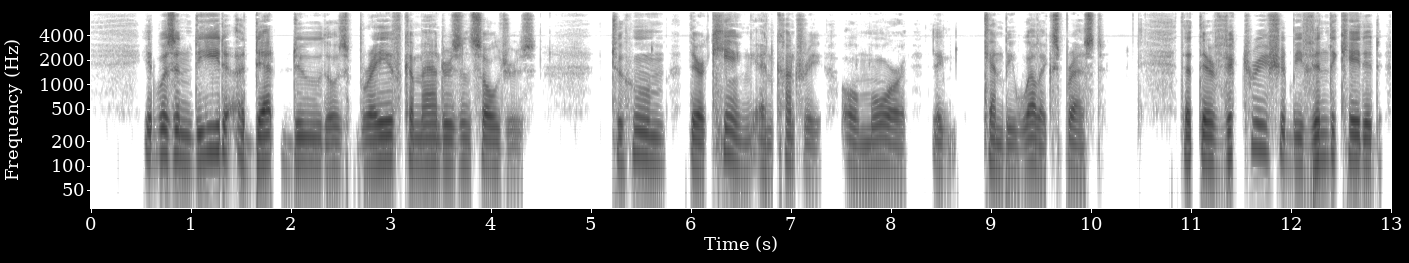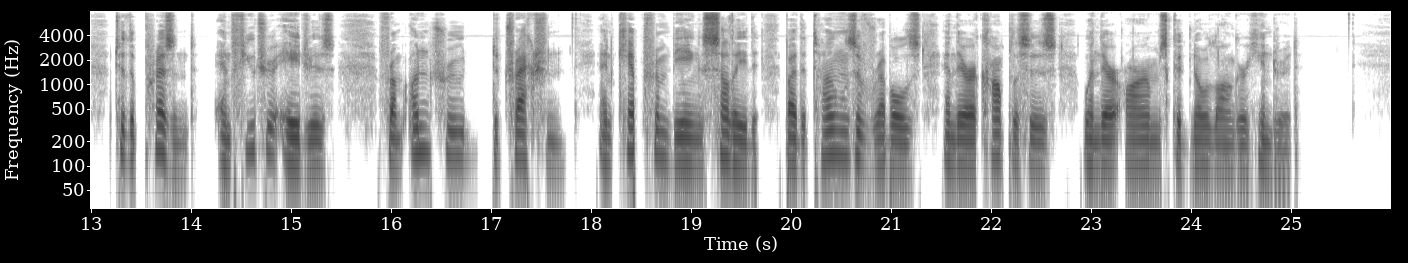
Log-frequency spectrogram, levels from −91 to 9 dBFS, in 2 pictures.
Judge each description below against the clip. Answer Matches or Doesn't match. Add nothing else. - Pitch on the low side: Matches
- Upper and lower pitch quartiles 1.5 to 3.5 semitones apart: Matches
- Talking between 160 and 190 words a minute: Doesn't match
